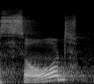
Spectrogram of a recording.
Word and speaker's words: sword: you don't pronounce that another group which has quite a few silent letters is groups with the silent W so we've got the word answer we also have a sword which is what a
